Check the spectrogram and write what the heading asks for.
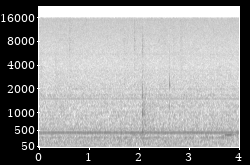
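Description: Quiet room tone with a steady hum. About two seconds in, two faint ticks of a marker tip dotting points on a whiteboard.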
